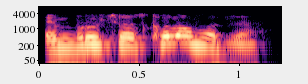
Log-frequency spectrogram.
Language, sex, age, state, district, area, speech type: Kashmiri, male, 30-45, Jammu and Kashmir, Kupwara, rural, conversation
